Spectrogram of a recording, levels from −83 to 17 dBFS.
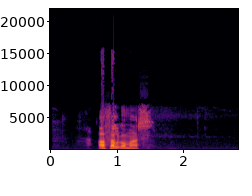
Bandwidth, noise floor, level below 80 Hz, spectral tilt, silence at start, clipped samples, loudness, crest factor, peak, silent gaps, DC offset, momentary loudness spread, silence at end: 16 kHz; -66 dBFS; -58 dBFS; -4.5 dB/octave; 0.7 s; under 0.1%; -17 LUFS; 22 dB; 0 dBFS; none; under 0.1%; 15 LU; 1.3 s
